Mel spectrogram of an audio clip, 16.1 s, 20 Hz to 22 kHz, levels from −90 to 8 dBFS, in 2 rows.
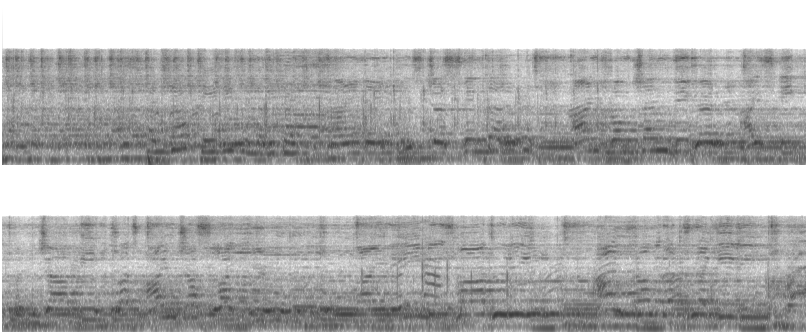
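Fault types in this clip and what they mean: No faults can be heard anywhere in this clip.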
